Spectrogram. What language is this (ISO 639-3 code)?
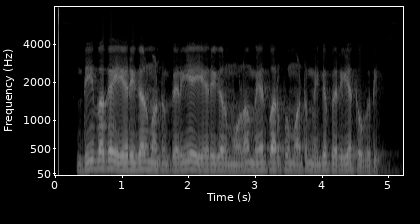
tam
